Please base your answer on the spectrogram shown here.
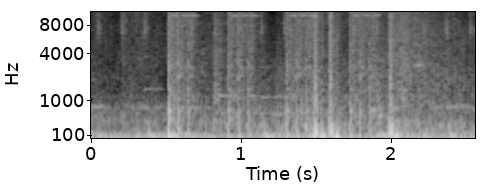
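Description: Burst fire from a rifle in Black Ops 3, loud and close, with several quick clusters of sharp shots and short pauses between them over faint game ambience.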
